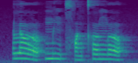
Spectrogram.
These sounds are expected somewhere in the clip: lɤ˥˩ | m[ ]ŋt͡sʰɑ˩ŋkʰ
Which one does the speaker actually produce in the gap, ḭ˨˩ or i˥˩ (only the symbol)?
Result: i˥˩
